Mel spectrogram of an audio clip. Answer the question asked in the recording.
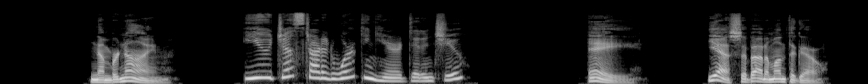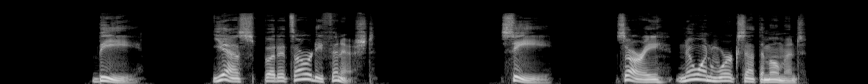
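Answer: A: Yes, about a month ago.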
